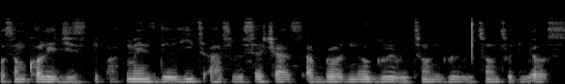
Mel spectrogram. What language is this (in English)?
Nigerian Pidgin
